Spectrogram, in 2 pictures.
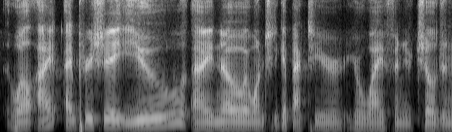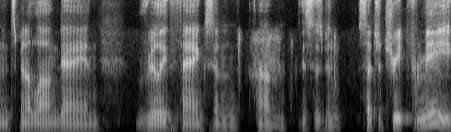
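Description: A man in a normal speaking voice, medium in pitch with ordinary pitch variation, at a fairly slow pace against a quiet background. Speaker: podcast host and dad coach. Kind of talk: casual interview conversation.

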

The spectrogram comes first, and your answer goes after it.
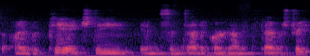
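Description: A man speaks with an Irish accent at a medium pitch. His pitch swings very widely. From Ireland. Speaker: bodybuilding coach and physiology educator. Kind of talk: casual interview chat.

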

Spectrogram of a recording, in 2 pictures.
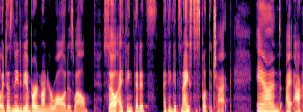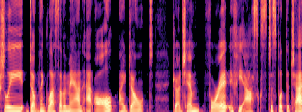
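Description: Lively intonation runs through a woman's bright, sharp tone. The recording is very clean, with a silent background. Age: 20s. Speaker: podcast host. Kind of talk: solo Q&A podcast. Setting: home living room. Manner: casual, chatty with laughs.

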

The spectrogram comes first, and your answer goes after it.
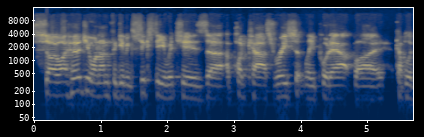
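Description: A man's fairly high voice in an Australian accent, with noticeable background noise. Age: 40s. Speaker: podcast host. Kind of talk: scripted intro; casual interview chat.

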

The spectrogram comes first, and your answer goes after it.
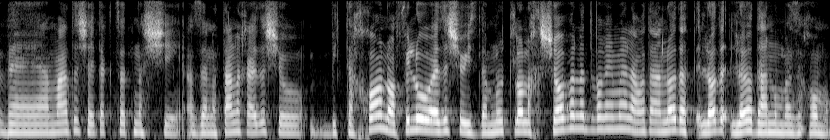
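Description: A woman's normal speaking voice at medium pitch, fairly quick and with hardly any pauses, with ordinary pitch variation. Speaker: podcast host, mental coach, former swimmer. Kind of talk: interview conversation.

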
